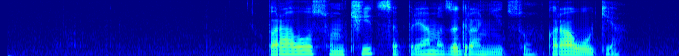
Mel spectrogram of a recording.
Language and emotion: Russian, neutral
